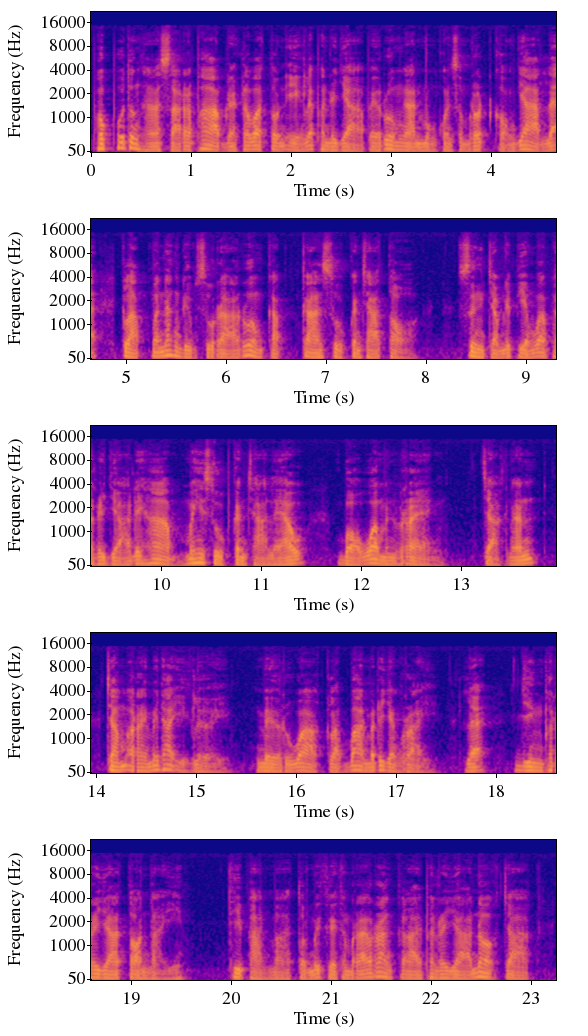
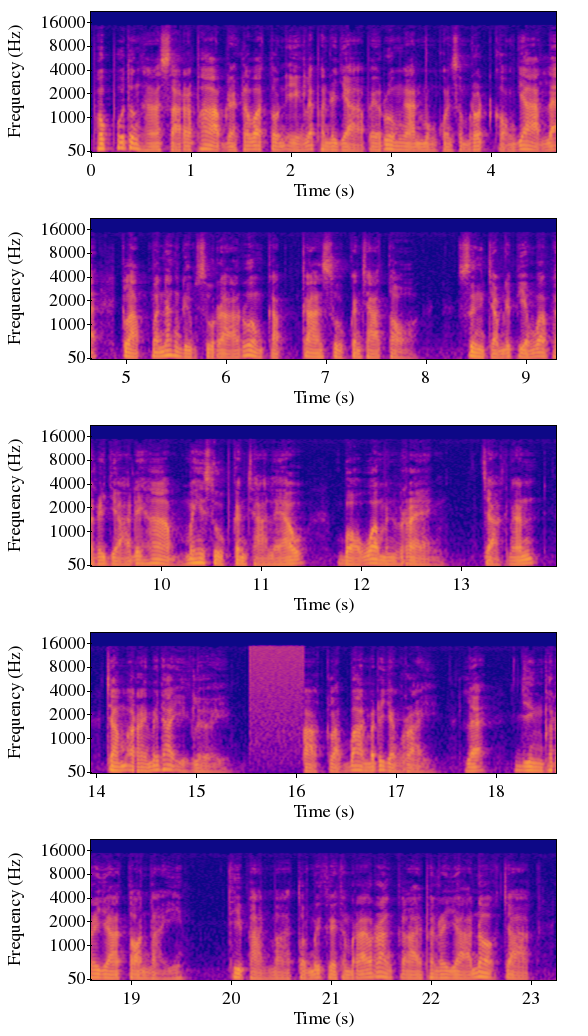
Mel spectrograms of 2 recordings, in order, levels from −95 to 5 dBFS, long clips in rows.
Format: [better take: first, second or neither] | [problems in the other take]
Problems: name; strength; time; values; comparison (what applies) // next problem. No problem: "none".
first | audio cutting out; filled with static; at 16 s for 0.5 s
